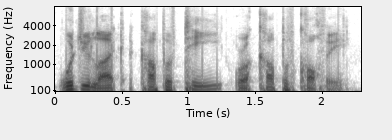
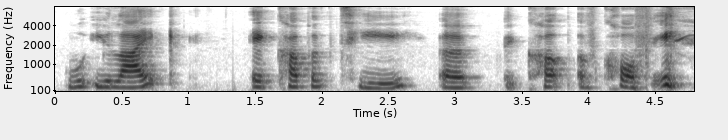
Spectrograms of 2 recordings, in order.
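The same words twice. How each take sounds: First: British accent model phrase, measured and clear; British English accent. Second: Slow, halting go at a British accent; badly faked British accent, tipping into laughter; hesitant British imitation that drifts toward New York; attempted British accent. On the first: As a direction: say it in a British accent for someone to copy. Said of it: "Let's try one". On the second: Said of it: "I'll try to do the British". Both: Shown as a demonstration.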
